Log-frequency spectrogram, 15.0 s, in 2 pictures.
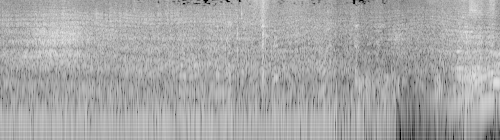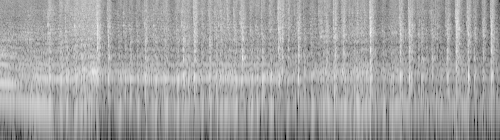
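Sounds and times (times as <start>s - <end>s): car engine against rev limiter: 6.5s - 14.4s
exhaust pops and bangs: 8.1s - 15.0s.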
